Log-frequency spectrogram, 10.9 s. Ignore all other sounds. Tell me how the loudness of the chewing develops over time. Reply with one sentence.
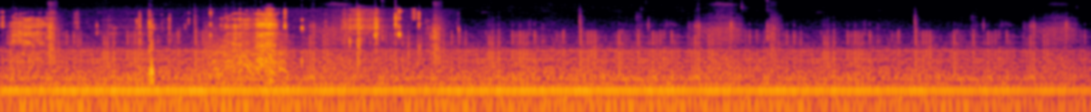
The loudness of the chewing goes up, then down.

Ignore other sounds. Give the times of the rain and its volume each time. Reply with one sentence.
The rain can't be heard in this clip.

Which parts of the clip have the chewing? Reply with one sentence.
You can hear the chewing from 0.0 to 4.6 s.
